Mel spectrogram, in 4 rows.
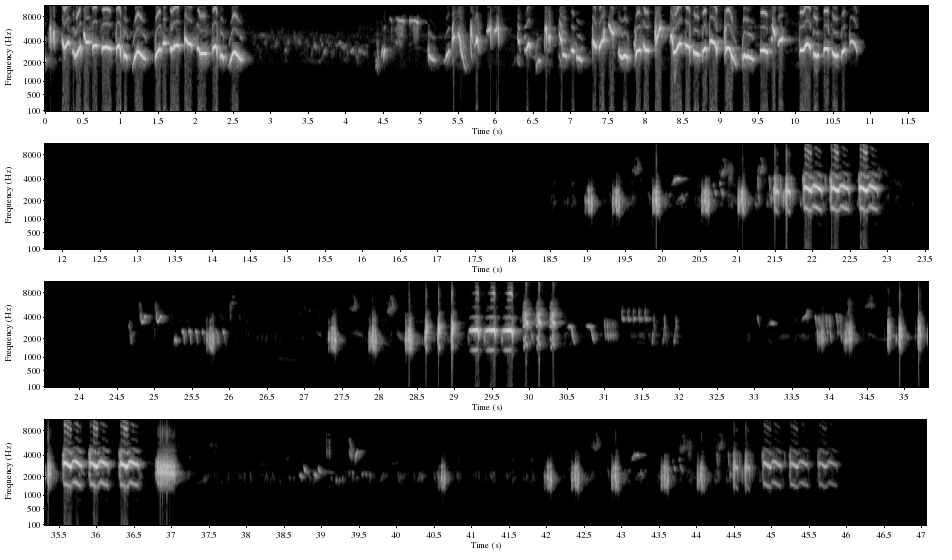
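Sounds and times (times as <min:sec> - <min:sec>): warbler singing: 0:00.0 - 0:10.9, 0:18.6 - 0:23.1, 0:24.7 - 0:32.1, 0:33.0 - 0:46.0.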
